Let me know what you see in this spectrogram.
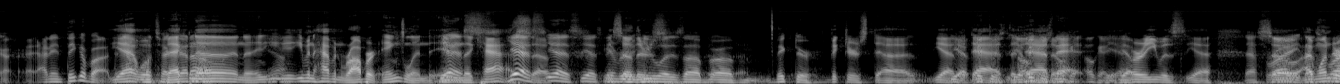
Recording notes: Live from the Fan Expo in Chicago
